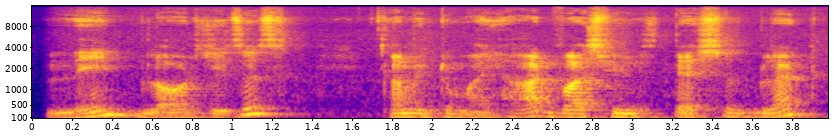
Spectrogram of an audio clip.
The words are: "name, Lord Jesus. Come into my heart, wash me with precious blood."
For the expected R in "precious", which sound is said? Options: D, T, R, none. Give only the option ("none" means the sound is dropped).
none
